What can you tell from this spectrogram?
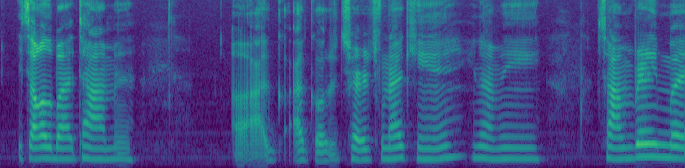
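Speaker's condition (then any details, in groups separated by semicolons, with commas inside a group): Cerebral palsy; wheelchair user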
